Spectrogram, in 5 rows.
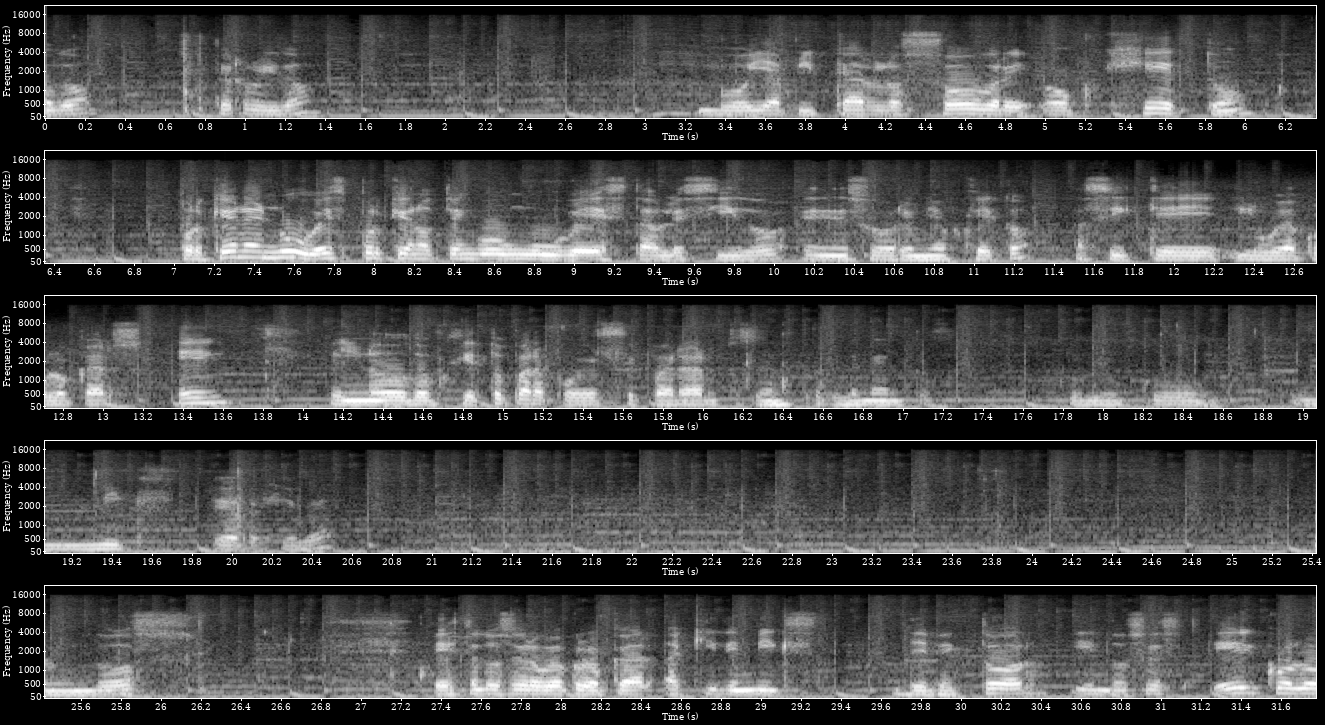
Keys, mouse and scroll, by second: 0.6 F7, 1.8-4.7 middle drag, 4.7 drag, 7.1-13.5 drag, 13.5-27.2 middle drag, 29.6-31.6 middle drag, 31.6-31.7 drag.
